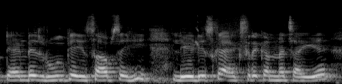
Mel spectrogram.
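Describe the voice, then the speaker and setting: The man is a radiography instructor who moves through his slide lecture one point at a time, reading things out and then going over them again. His voice sits high with a steady, dark tone at a moderate pace, and the recording's highs are cut off.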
